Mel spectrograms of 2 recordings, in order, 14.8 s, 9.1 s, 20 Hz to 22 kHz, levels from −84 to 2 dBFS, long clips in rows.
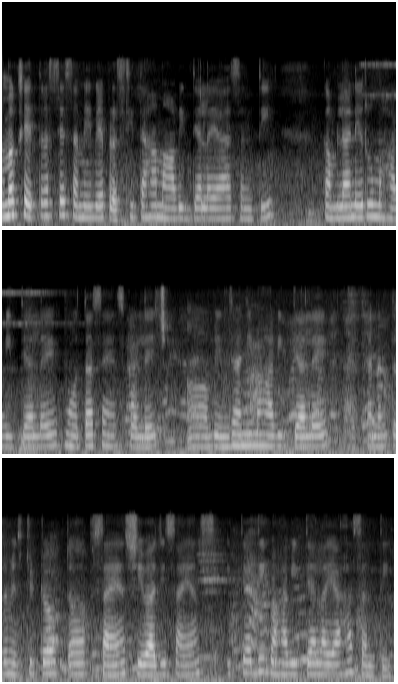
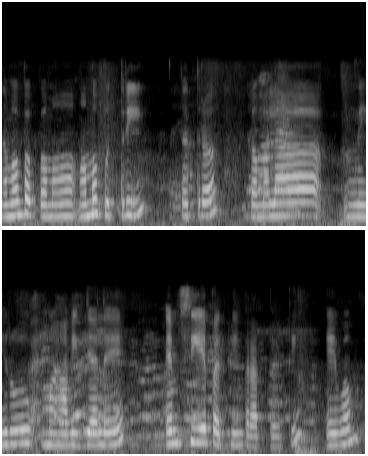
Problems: none marked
